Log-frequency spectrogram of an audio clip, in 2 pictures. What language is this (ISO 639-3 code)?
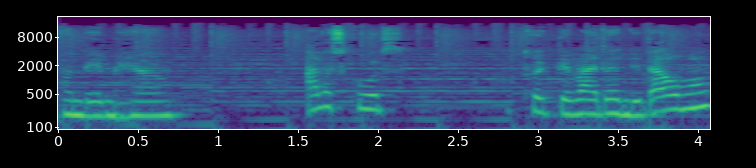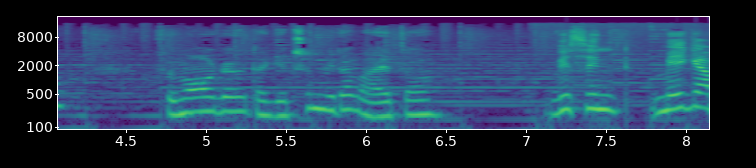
deu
